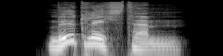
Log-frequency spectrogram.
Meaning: strong dative masculine/neuter singular superlative degree of möglich
- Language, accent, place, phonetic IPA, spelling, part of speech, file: German, Germany, Berlin, [ˈmøːklɪçstəm], möglichstem, adjective, De-möglichstem.ogg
